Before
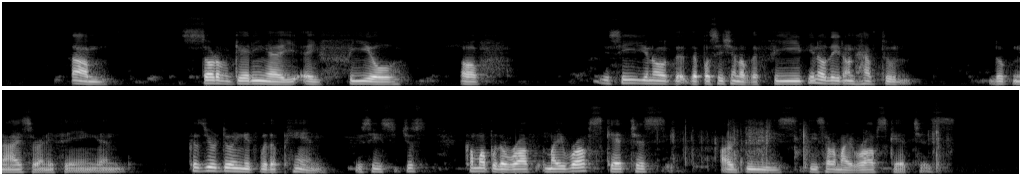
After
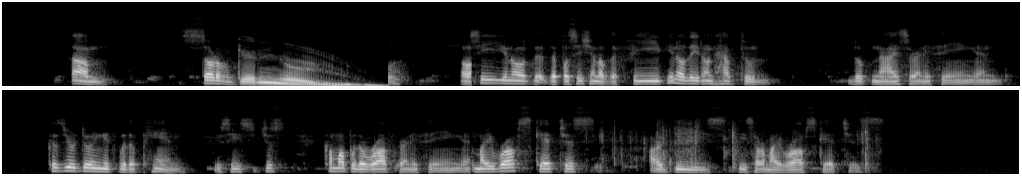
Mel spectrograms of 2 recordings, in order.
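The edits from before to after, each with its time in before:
0:02.07: tape stop 1.80 s
0:04.69–0:06.10: remove
0:10.52–0:11.22: duplicate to 0:15.57

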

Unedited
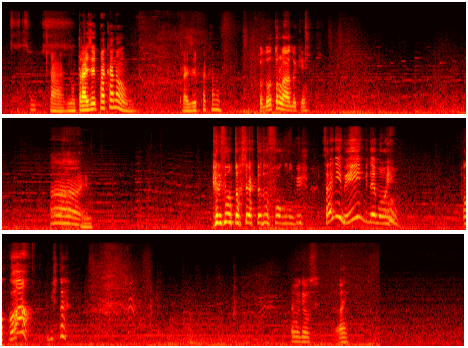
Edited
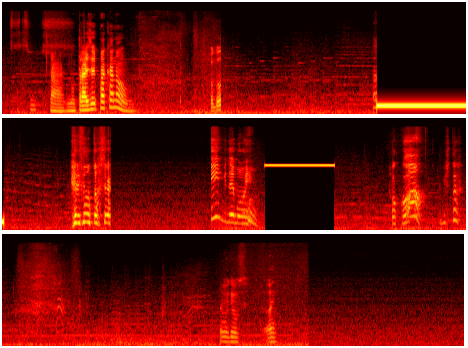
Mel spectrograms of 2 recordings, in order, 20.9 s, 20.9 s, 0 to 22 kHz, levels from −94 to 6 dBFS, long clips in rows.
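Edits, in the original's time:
0:02.69–0:03.43: remove
0:04.02–0:05.40: remove
0:07.74–0:09.11: beep over 310 Hz −9 dBFS
0:10.71–0:12.22: fill with room tone
0:13.02: insert tone 3,850 Hz −22.5 dBFS 1.05 s

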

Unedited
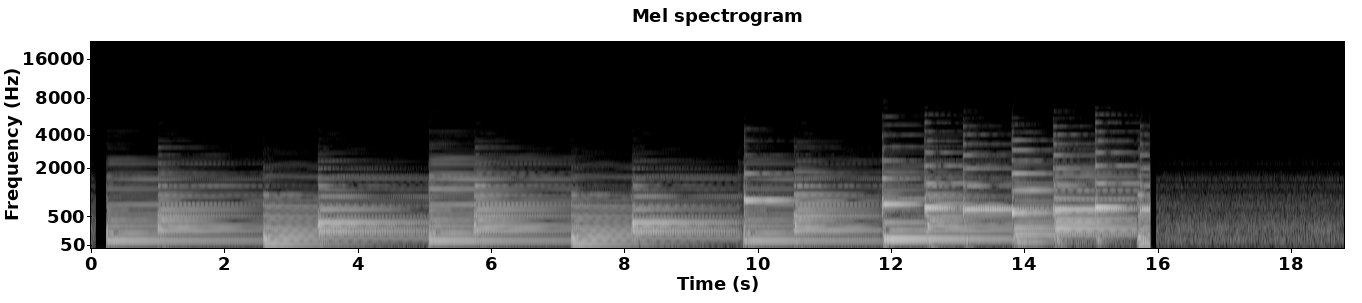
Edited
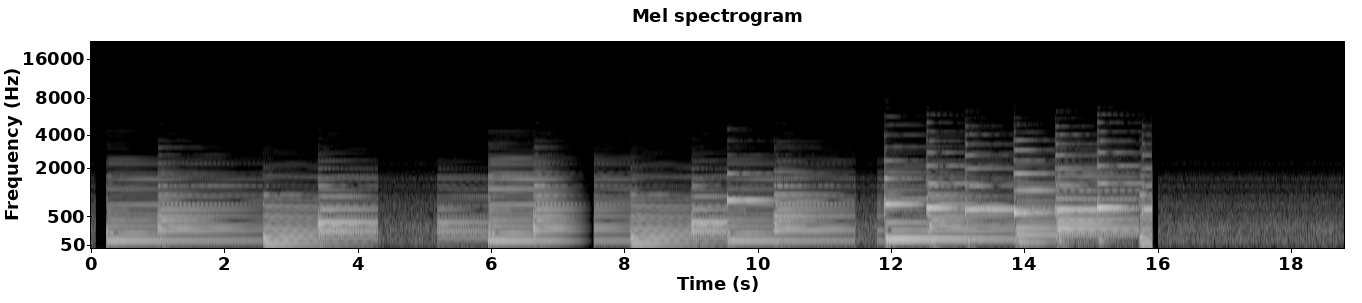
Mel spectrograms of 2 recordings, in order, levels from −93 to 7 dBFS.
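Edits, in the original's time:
0:04.31: splice in room tone 0.89 s
0:05.92–0:06.66: fade out and dull
0:08.66–0:09.85: remove
0:11.77: splice in room tone 0.33 s

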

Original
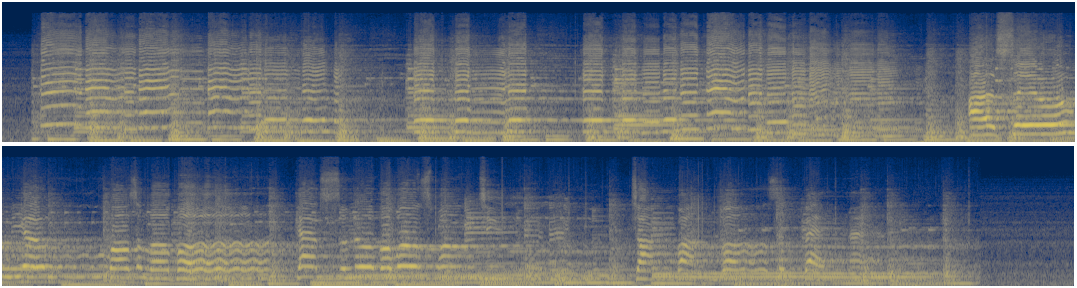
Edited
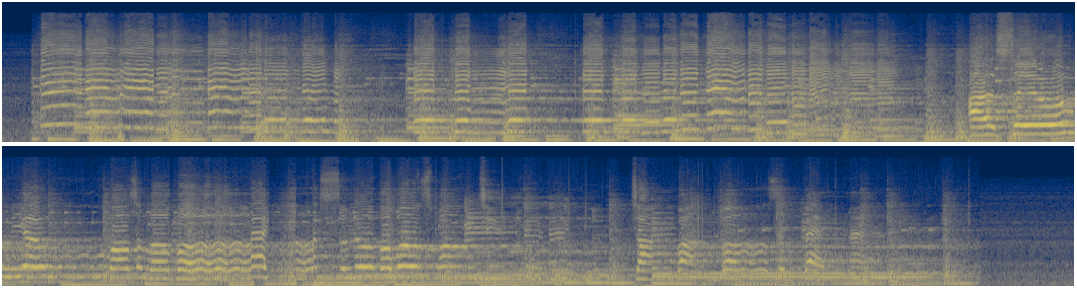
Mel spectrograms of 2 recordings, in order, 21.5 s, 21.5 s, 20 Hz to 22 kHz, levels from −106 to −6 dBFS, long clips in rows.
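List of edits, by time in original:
0:01.19–0:01.71: reverse
0:13.23–0:13.85: reverse

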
